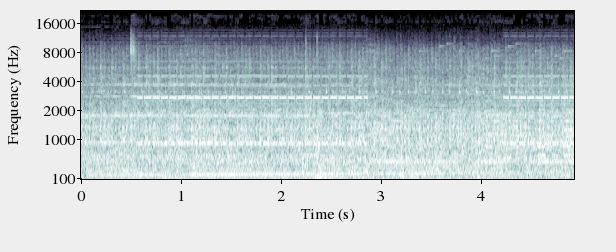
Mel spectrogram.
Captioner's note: phone ringing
